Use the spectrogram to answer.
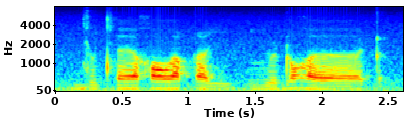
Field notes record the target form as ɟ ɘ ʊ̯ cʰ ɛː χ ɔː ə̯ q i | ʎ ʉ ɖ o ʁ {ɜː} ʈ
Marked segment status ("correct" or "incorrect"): correct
